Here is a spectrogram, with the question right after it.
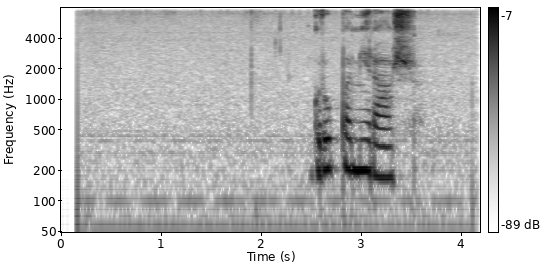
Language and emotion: Russian, neutral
